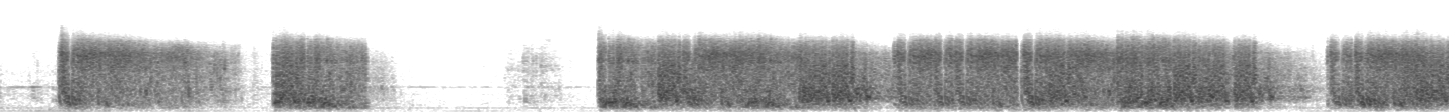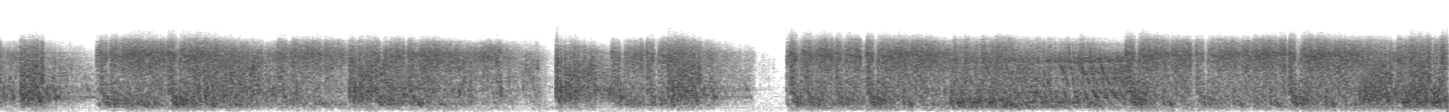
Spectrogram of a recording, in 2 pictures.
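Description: Rifle and machine-gun fire in a battle scene, rapid and nearly continuous, breaking off briefly a few times: early on around the second and from about the fourth to the sixth second, then in short gaps later.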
